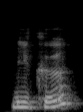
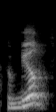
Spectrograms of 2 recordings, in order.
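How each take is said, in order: First: It is said as two syllables. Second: It is said as one syllable. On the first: "우리는 이 음절로 발음합니다" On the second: "한 음절입니다"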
